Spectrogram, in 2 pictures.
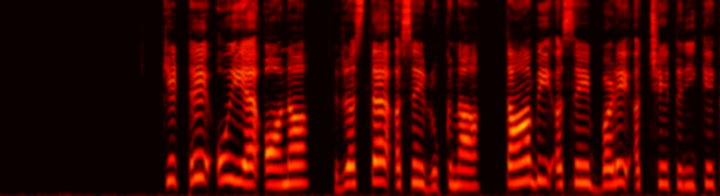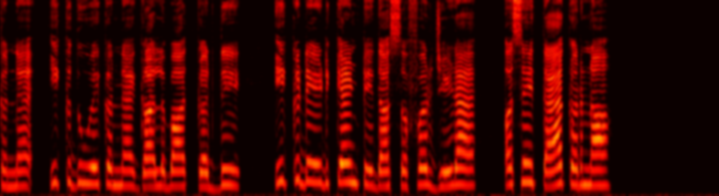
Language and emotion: Dogri, neutral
